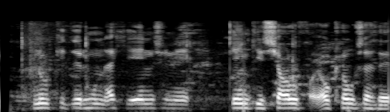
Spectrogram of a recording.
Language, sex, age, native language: Icelandic, male, 13, Icelandic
